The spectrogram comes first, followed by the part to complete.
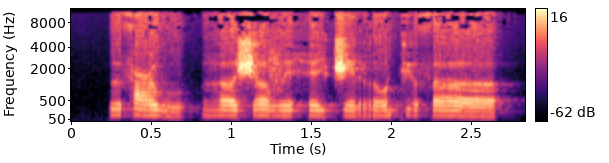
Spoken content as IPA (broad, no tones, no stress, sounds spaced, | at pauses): ɯ θ ʕ u | ɦ ʌː ʃ ʌ v e h e i̯ t͡ʃ e r o kʲ o θ ʌː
